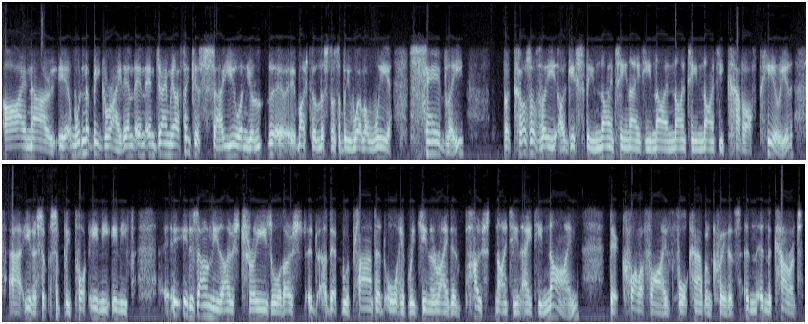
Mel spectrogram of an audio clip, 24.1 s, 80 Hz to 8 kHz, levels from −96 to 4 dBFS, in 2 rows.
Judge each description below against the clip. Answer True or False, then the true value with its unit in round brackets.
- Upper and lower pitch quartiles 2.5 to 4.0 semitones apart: False (4.8 semitones)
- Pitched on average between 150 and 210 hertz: False (135 Hz)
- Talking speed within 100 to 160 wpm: False (175 wpm)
